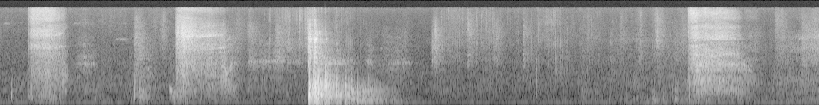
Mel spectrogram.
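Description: A person exhaling hard through the mouth in short hissing breaths while lifting dumbbells, three times. About four seconds in comes a single heavy thud, the loudest sound, that dies away over about a second.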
